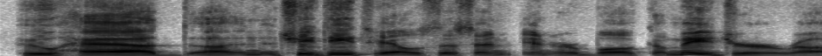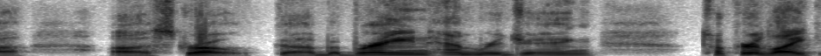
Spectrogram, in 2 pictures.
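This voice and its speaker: Slow, halting male lecturer. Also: medium pitch, darkish tone, no echo, clean studio sound. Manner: halting, repeats words and emphasizes key phrases. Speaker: professor giving a keynote workshop. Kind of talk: conference lecture, reflective and informal.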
